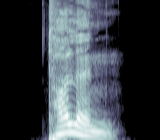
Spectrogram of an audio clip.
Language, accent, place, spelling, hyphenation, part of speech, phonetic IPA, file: German, Germany, Berlin, Tollen, Tol‧len, noun, [ˈtɔlən], De-Tollen.ogg
- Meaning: 1. gerund of tollen 2. plural of Tolle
